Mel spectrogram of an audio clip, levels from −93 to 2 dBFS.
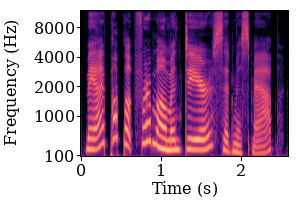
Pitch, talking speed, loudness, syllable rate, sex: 250 Hz, 255 wpm, -17 LUFS, 5.0 syllables/s, female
